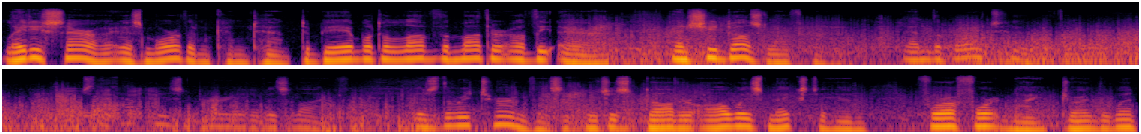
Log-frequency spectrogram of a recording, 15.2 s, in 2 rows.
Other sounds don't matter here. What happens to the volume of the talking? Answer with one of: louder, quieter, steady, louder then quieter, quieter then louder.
quieter then louder.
